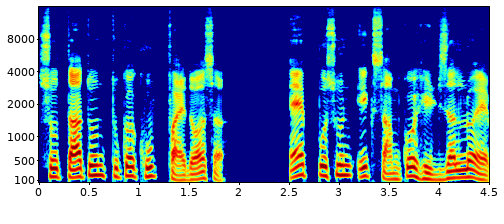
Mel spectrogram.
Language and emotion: Goan Konkani, neutral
